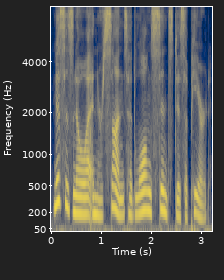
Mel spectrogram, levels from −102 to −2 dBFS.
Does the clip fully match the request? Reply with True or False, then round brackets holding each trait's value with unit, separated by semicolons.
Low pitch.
False (190 Hz)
